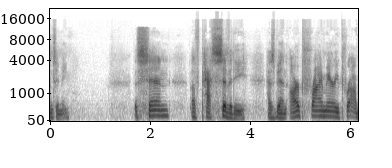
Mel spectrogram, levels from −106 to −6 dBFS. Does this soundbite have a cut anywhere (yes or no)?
no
